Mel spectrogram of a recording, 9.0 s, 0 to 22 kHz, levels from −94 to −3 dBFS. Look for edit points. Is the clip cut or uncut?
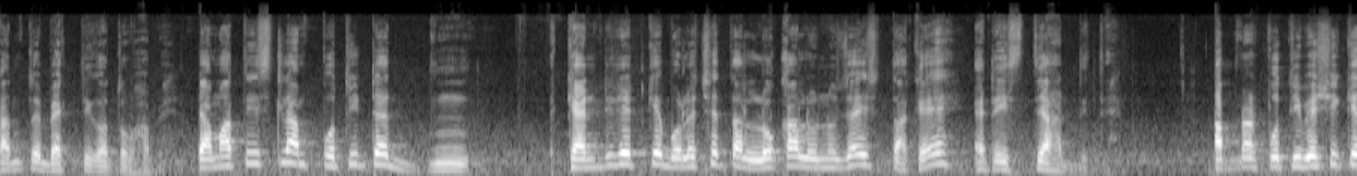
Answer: cut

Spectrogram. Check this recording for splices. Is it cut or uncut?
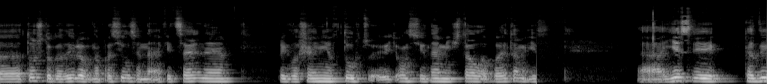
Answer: cut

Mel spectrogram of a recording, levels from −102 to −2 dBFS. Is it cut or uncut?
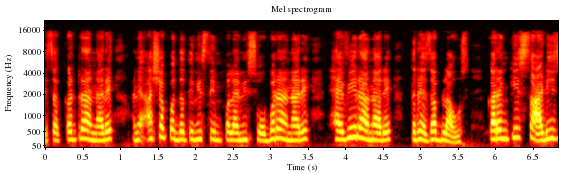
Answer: uncut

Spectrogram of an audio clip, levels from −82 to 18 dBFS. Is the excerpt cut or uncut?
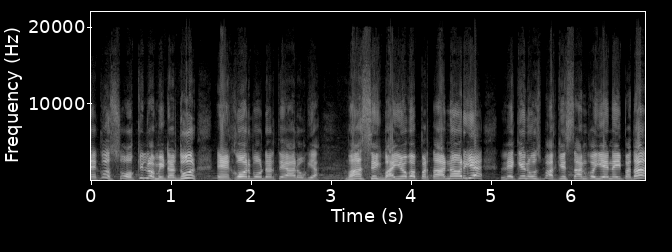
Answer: uncut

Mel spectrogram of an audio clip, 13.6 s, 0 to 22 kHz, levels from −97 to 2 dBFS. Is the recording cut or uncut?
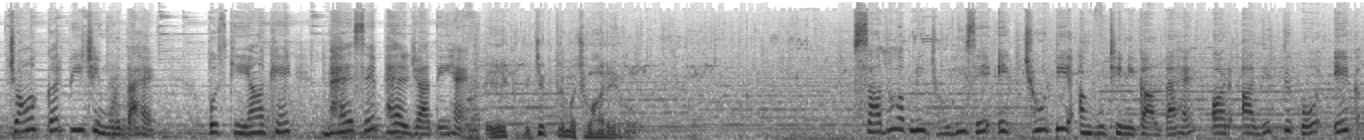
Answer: cut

